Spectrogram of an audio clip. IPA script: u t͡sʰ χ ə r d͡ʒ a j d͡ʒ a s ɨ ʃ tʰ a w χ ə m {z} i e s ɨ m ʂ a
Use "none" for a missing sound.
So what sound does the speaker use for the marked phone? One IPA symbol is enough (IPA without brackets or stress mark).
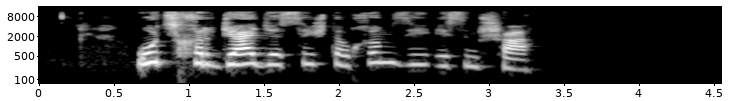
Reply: z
